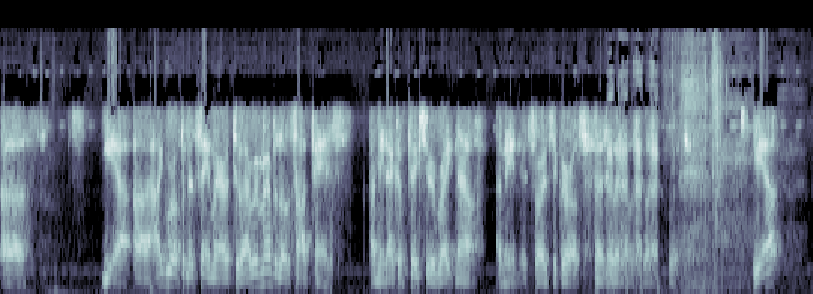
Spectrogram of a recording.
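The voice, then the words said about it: Congested voice from a cold. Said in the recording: “Apologize for my voice. I got a cold here.”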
